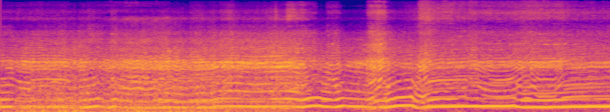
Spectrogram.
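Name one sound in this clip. A dirt bike engine roars loudly close by, its pitch rising and falling as the rider works the throttle.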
